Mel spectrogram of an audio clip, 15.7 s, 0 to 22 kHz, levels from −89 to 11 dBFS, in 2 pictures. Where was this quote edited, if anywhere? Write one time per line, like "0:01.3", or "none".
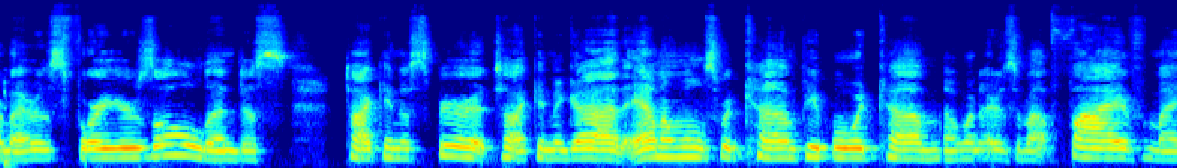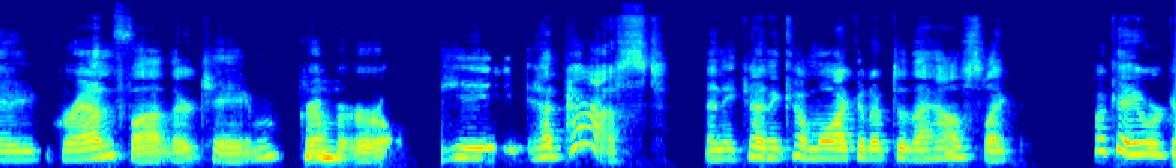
0:10.9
